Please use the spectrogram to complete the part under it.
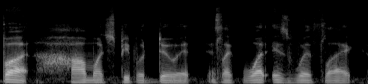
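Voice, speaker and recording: A man's voice: sits low, little pitch movement, measured pace, dry recording. A man co-hosting a casual podcast chat, speaking emphatically in slang and swearing.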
